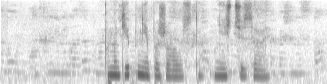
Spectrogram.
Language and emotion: Russian, sad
